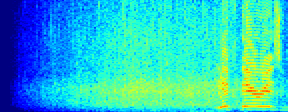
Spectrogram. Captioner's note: applause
